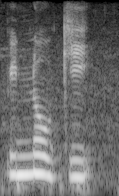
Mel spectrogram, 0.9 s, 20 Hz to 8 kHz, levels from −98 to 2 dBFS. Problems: constant background noise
